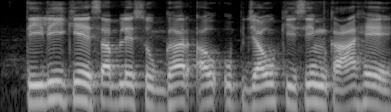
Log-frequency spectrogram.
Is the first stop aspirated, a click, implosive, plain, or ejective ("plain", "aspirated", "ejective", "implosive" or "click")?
plain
